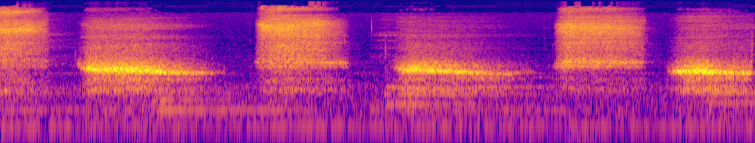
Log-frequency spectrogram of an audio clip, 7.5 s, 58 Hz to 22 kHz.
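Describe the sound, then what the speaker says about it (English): Heavy, audible breathing during a fascial stretching maneuver, with strong inhales and exhales alternating in a slow, even cycle, close to the mic and unaccompanied by speech. "6 breaths, here we go."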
